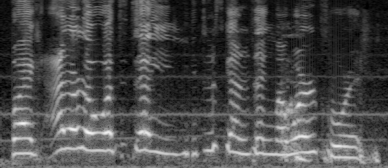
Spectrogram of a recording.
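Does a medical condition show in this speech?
Yes: cerebral palsy.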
